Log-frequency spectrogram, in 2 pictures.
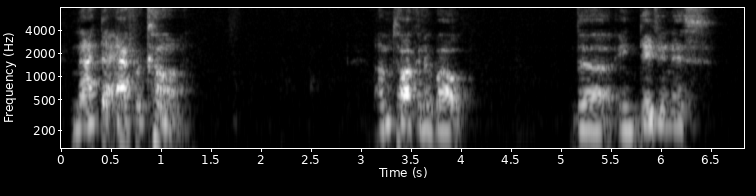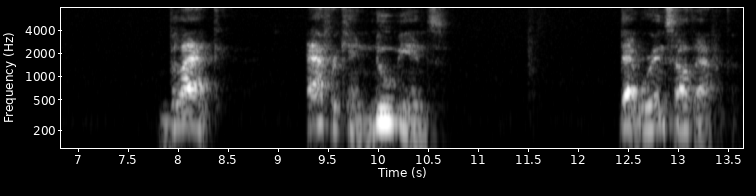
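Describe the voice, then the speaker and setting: Recorded at a distance in a room with echo, a middle-aged man with a voice on the low side delivers a forceful lecture as a commentator. He poses rhetorical questions and repeats words as he goes.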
